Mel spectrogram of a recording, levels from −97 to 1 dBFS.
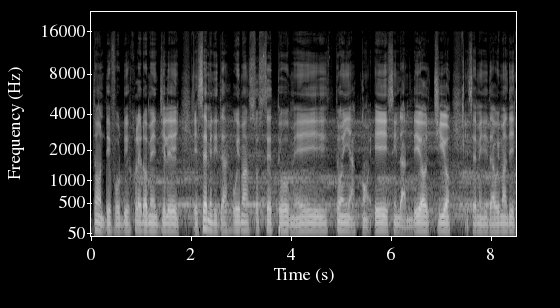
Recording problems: echo of what is said; noticeable; throughout; 370 ms later, 15 dB below the speech

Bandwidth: 16 kHz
